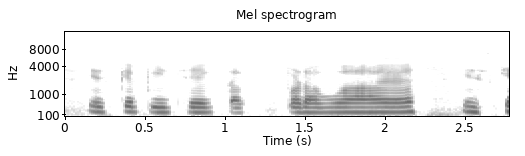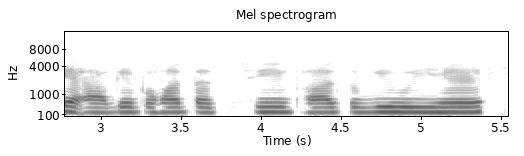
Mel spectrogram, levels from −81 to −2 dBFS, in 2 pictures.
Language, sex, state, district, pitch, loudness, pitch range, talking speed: Hindi, female, Uttar Pradesh, Deoria, 180 Hz, -41 LUFS, 175-185 Hz, 175 wpm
